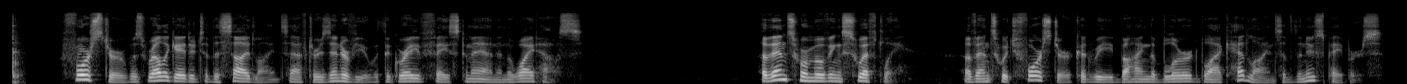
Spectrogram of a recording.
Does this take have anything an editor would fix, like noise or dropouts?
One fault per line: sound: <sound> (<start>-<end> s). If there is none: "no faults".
sound: tap (0.1-0.3 s)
